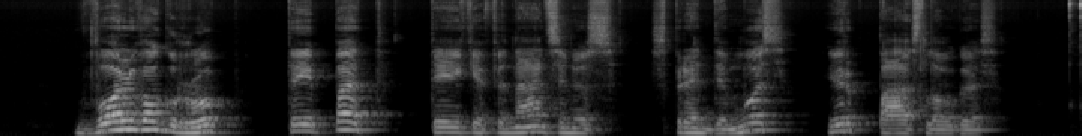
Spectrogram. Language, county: Lithuanian, Marijampolė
